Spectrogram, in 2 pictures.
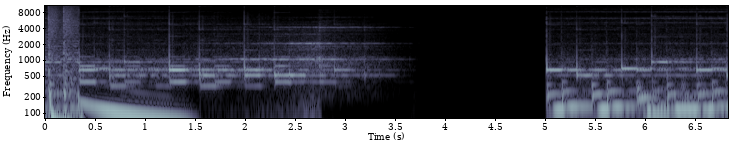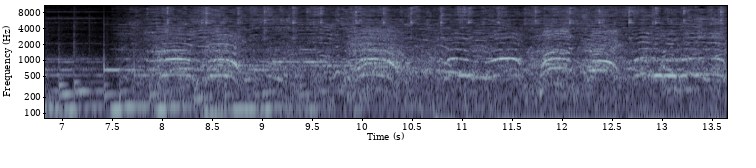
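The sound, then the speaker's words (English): A protesting crowd of striking Hollywood writers, demanding better pay and conditions, fills the sound after a short silence with a dense, loud roar of many voices and commotion. “That there is the sound of Hollywood writers across the United States striking for better pay and better conditions.”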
